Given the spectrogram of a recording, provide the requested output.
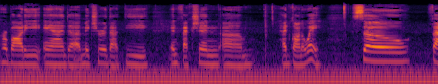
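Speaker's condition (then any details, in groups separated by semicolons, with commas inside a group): No condition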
